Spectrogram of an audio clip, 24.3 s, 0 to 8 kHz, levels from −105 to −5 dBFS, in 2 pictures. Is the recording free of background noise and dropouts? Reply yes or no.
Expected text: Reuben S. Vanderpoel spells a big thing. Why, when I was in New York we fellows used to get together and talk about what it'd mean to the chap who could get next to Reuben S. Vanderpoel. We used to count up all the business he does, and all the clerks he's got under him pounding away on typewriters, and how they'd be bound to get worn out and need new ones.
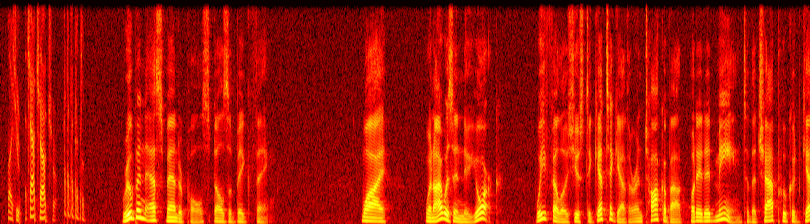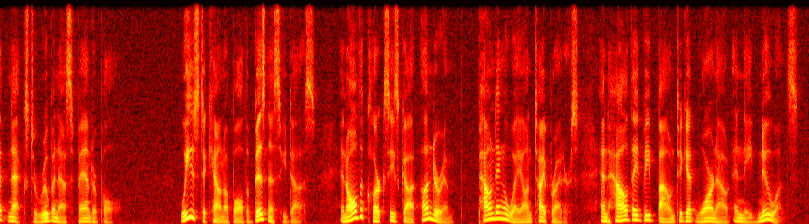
no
